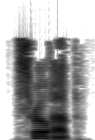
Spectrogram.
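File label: "throw up", English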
